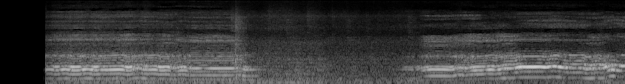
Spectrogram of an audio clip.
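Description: A man sings close by in a long, drawn-out voice.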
